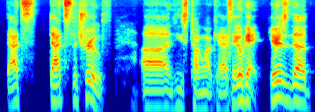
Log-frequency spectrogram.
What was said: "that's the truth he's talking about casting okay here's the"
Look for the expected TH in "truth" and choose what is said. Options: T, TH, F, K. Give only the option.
TH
